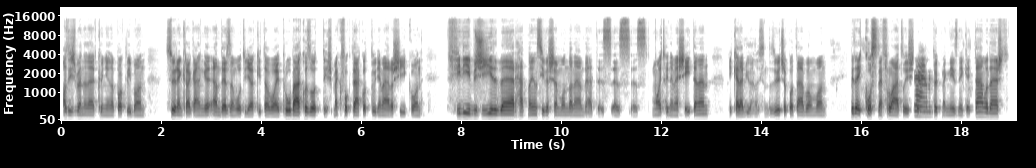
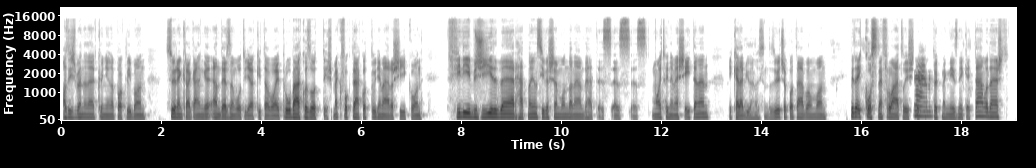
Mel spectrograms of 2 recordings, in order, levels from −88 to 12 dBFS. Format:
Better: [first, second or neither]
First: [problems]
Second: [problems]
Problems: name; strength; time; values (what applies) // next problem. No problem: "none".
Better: second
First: thin; very; fading below 350 Hz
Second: none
